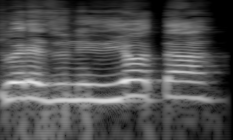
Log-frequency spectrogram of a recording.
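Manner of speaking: a Spanish mom's loud rebuke. Retold or imitated. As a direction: scold him like an exasperated mom. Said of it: "in your Spanish voice".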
